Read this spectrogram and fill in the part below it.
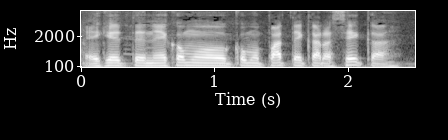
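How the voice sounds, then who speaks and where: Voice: medium pitch, steady tone, fairly quick, a little mellow. Someone with a Salvadoran accent giving casual, exclamatory, teasing play-by-play outdoors. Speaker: camera operator and commentator. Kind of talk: casual play-by-play commentary and chat. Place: outdoors in a wooded park with dirt ground.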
